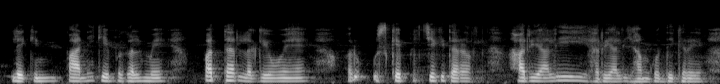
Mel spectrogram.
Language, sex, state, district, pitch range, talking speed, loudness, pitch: Hindi, female, Gujarat, Valsad, 145-160 Hz, 165 wpm, -20 LUFS, 150 Hz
